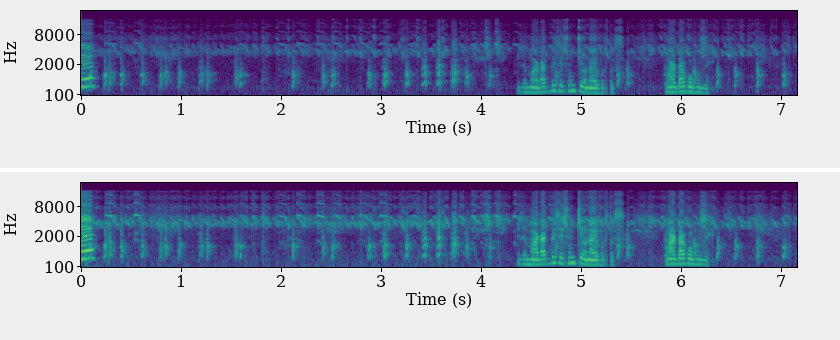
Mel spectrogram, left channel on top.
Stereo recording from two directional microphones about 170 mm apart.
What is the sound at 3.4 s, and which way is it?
Chicken, 30° left (ahead or behind).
